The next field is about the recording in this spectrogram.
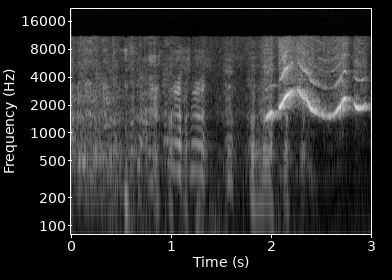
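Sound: person whistling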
